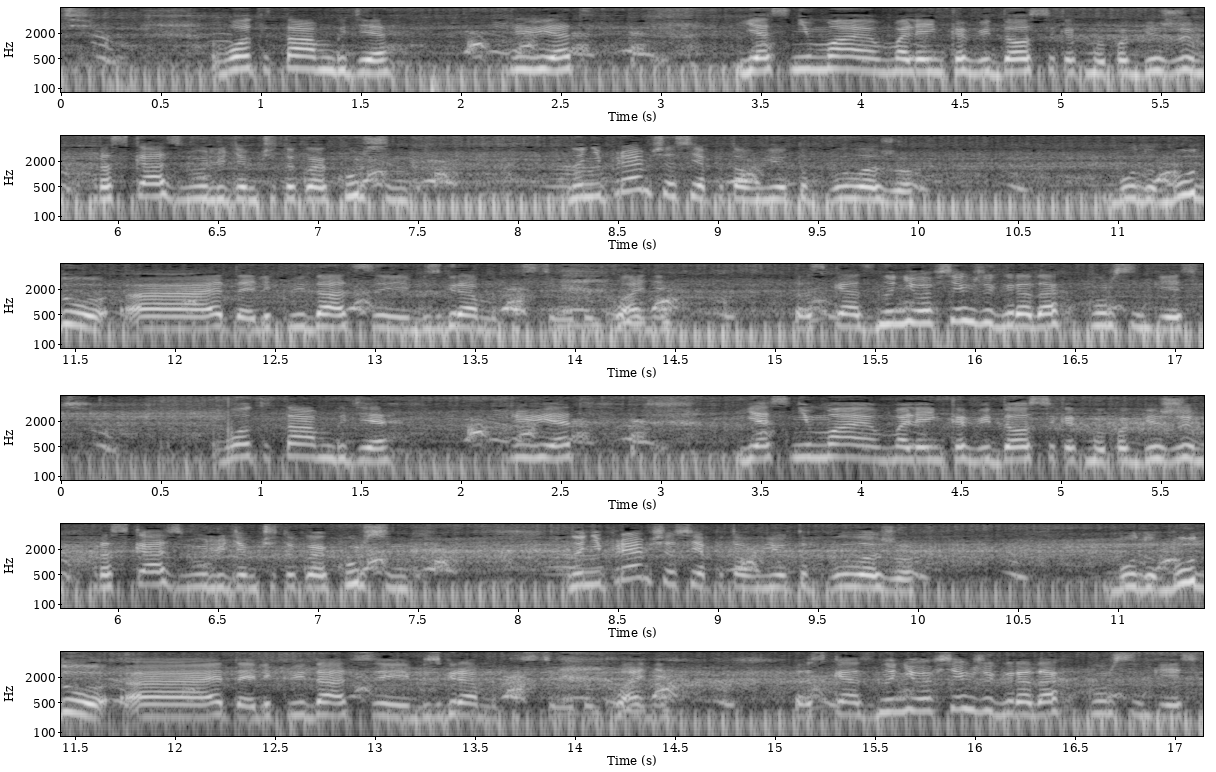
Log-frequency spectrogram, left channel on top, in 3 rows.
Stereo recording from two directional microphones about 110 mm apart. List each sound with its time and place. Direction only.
0.8 s speech: 20° left (ahead or behind); by 7.0 s 35° left (ahead or behind)
7.2 s speech: 65° left (ahead or behind)
8.3 s speech: 25° left (ahead or behind)
8.6 s speech: 35° left (ahead or behind)
9.7 s speech: 20° left (ahead or behind)
11.1 s speech: 10° left (ahead or behind); by 17.1 s 50° left (ahead or behind)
